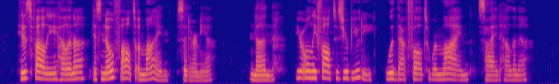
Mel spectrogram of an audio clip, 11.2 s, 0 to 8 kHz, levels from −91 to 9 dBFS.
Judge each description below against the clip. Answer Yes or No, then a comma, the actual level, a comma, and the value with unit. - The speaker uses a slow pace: Yes, slow, 130 wpm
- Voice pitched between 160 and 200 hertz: Yes, high, 190 Hz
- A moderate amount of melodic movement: Yes, average, 4.2 semitones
